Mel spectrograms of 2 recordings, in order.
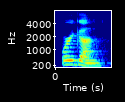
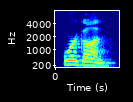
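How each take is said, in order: First: The last syllable sounds like 'gun'. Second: The last syllable does not sound like 'gun'. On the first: The speaker calls it right. "I have to remember to say the G U N" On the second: The speaker calls it wrong. "I always say it wrong twice"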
